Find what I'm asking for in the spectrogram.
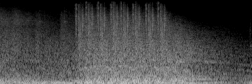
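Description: Rapid gunfire in the shooter Mass Effect during a fight with thugs on the Citadel, a dense sustained burst of shots that tails off near the end, with no talk.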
